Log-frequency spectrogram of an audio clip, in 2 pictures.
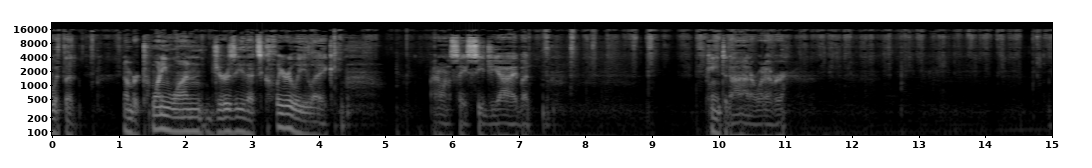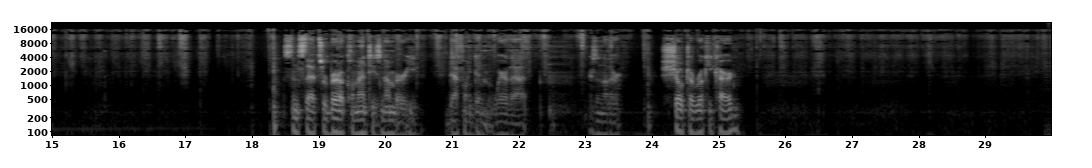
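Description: Stiff trading cards slide and flick against each other in the hands.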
